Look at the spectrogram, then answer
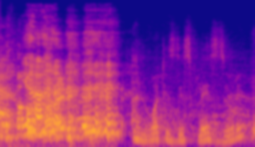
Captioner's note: both laughing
